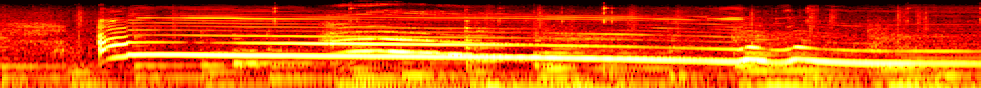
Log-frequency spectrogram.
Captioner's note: Jace and Patches howling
